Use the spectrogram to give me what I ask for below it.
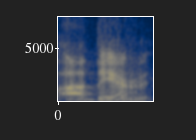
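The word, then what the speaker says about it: haber: tense so yo as the h is silent um you're just hearing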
